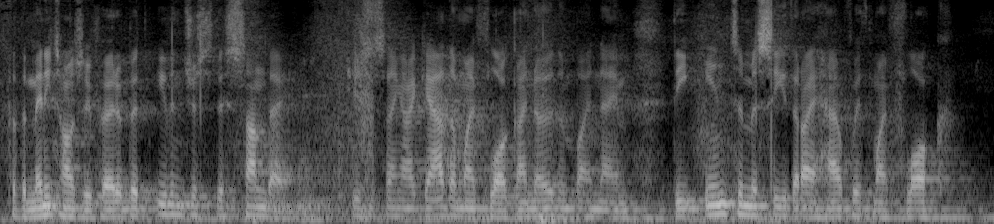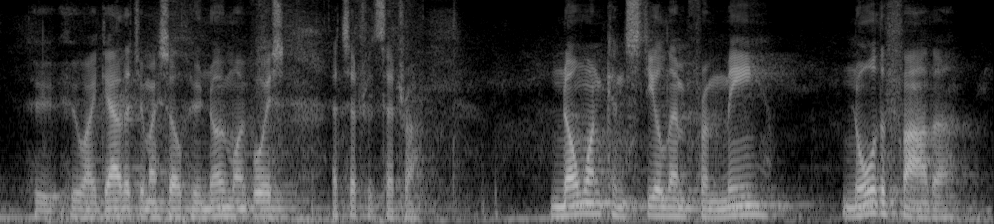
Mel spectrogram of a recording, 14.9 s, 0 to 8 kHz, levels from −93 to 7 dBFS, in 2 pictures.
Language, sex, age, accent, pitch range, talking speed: English, male, 30-49, Australian, 95-120 Hz, 215 wpm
